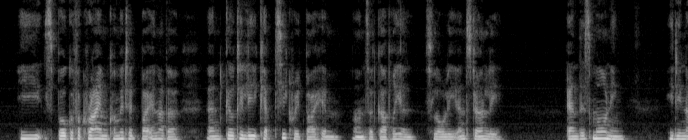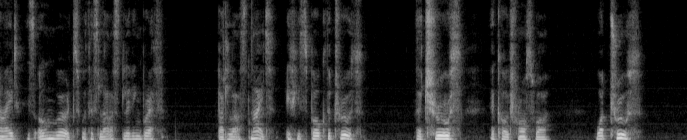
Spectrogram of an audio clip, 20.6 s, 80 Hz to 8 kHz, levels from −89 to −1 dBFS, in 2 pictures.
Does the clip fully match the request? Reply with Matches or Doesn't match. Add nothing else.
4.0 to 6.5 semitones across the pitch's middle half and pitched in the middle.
Doesn't match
